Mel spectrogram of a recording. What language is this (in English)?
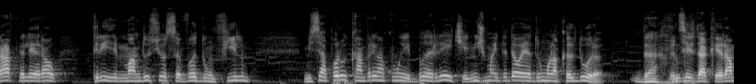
Romanian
